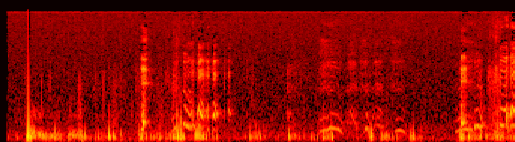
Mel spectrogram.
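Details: Mother's hiccups, abrupt repeated voiced catches in the throat, mixed with giggles and babble from her baby, who was sick with cellulitis and laughed at them; hiccups.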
